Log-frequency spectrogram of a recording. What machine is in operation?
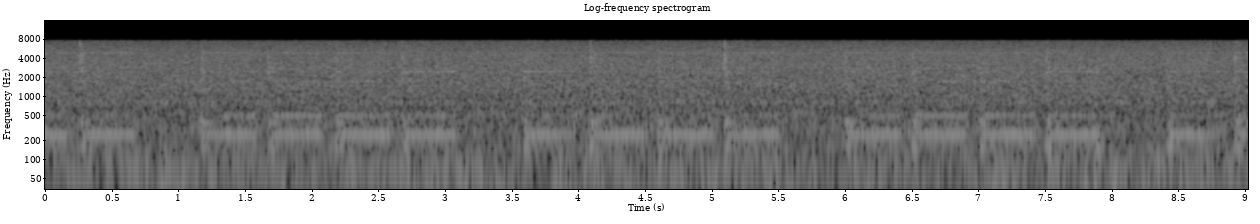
slide rail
